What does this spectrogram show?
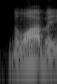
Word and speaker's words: Nwaba: Rebounded by Noava. And that's how you say it, right? Nwaba, yeah. You got Nawaba.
